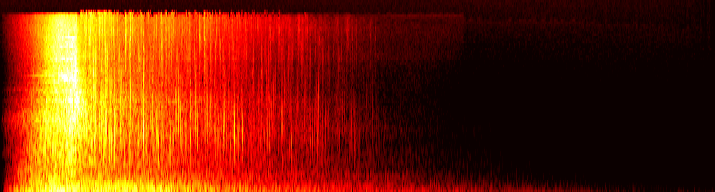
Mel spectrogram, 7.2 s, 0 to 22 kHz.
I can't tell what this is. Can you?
Swish hit (13lrs)
Normal swish hit sound. The sound consists of 13 layers. The layers have samples, and synthesis elements.
I ask you, if possible, to help this wonderful site (not me) stay afloat and develop further.
boom, boomer, cinematic, effect, film, filmscore, fx, game, hit, impact, interface, metal, motion, move, movie, riser, riser-hit, score, sfx, sound, sounddesign, stinger, swish-hit, swoosh, trailer, transition, whoosh, woosh, woosh-hit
